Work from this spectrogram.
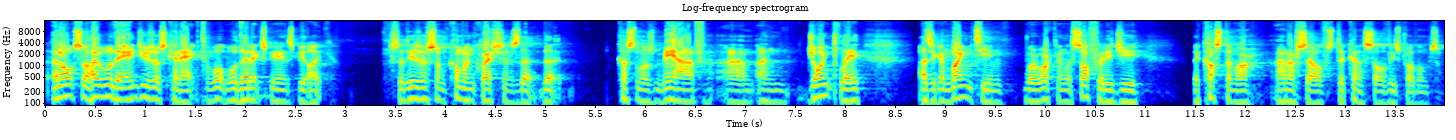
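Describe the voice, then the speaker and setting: A man's voice: medium pitch, a bit bright. A man in his forties from Scotland with a Scottish accent, giving a conversational technical talk and live demo to a conference audience, with frequent ums and restarts. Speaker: conference presenter. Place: conference room with a screen and audience.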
